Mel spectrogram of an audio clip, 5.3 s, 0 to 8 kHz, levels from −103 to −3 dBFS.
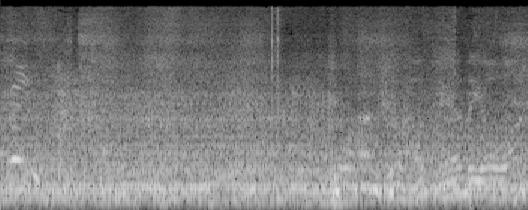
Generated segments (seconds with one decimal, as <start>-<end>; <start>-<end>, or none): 0.9-4.1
